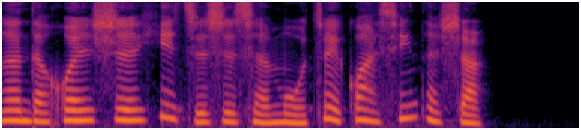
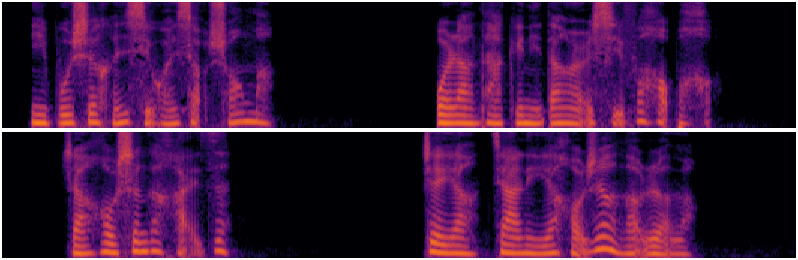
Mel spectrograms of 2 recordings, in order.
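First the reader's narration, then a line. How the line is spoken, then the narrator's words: Softened voice. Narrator (Chinese): 声音柔和了下来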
